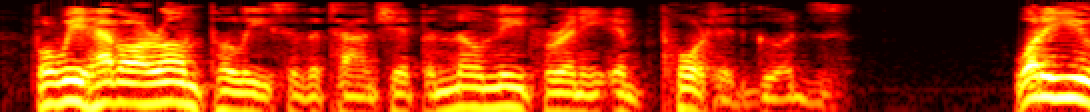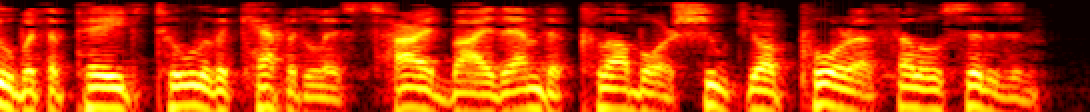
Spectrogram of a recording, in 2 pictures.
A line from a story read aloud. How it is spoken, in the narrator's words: said McGinty coldly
